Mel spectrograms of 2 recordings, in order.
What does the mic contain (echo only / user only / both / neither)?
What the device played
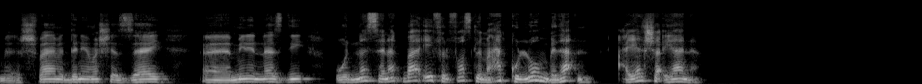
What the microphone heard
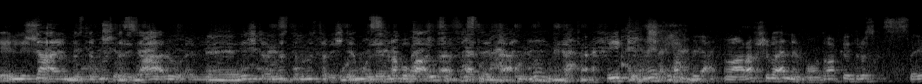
both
